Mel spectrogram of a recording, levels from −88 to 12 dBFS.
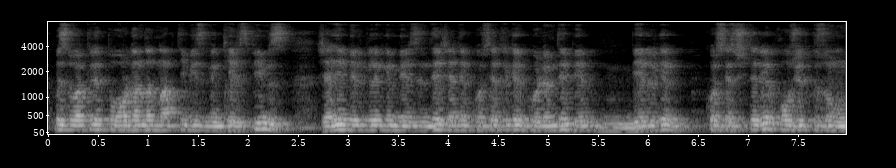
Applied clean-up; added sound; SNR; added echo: none; none; none; reverberation time 0.6 s.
